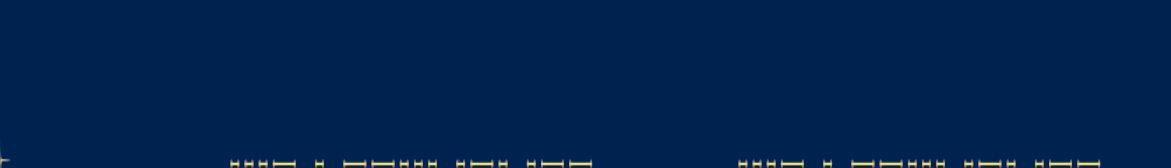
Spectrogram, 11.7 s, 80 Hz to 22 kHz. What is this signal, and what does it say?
Morse code, heard as a keyed tone, about 17 wpm, 700 Hz. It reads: VE7RW VE7RW
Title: DXCC-100 Call Signs - 5 Characters - Repeated 3x - 17wpm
